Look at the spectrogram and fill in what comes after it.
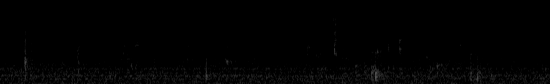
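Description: Near silence with faint, scattered clicks and mouth sounds of a person chewing food.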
